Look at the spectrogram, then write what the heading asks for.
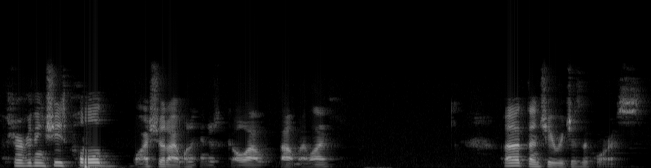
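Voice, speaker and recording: A man's voice: medium pitch, animated, brisk, sharp tone, muffled recording. A man with an American accent reading a visual novel aloud as a gaming host, with casual asides. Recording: game music behind.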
